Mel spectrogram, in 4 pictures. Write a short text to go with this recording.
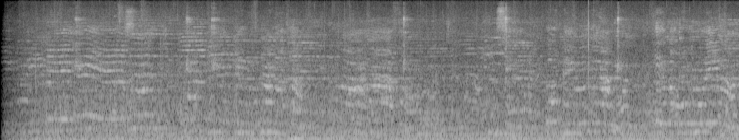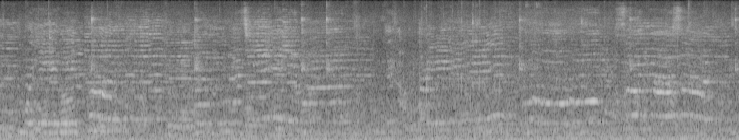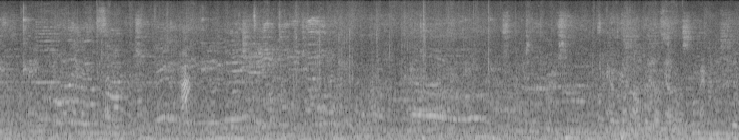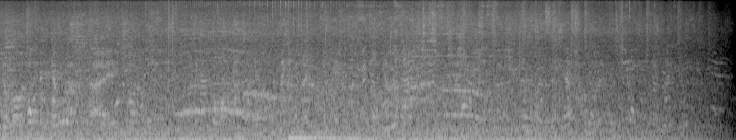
equipment used: M-Audio MicroTrack II, Mid-Autumn Festival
